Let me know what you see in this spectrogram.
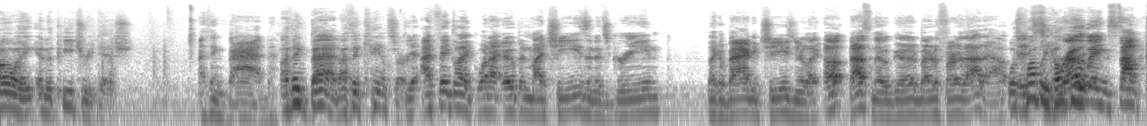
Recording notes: there will probably be a problem with the recording.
